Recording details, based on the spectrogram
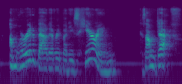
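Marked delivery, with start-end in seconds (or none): none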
